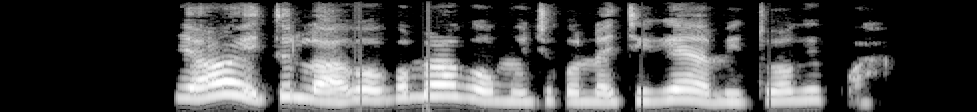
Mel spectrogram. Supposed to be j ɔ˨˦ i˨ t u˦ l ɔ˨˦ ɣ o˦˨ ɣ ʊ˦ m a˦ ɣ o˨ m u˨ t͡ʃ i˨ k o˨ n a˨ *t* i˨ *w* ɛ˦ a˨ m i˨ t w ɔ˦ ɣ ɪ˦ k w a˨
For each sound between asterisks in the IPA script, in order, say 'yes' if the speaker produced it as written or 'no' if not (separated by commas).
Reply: no, no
